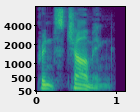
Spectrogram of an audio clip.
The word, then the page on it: prince charming: British English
